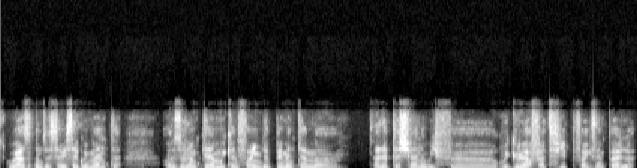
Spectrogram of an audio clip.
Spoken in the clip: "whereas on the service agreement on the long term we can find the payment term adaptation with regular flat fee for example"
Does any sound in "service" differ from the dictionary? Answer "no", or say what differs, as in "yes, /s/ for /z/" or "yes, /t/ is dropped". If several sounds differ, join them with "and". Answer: no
